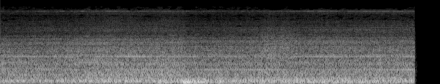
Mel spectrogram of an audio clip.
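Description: Komptech Terminator xtron mobile shredder running under load, its Caterpillar diesel engine and shredding rotor making a steady, loud mechanical noise as it grinds waste wood.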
